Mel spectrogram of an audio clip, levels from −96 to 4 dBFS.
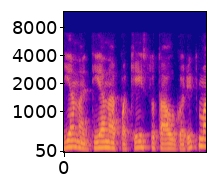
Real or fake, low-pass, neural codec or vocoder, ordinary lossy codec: real; 7.2 kHz; none; AAC, 64 kbps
